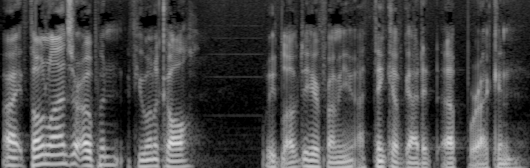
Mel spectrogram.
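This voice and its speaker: A man's voice: on the low side, a little fast, gravelly, dark tone, no room sound, studio quality. A man chatting casually as the host of a call-in show. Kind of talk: casual chat.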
